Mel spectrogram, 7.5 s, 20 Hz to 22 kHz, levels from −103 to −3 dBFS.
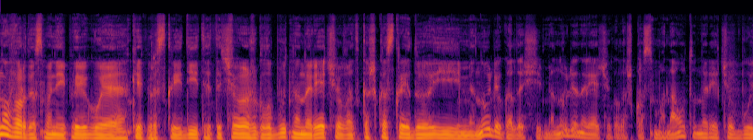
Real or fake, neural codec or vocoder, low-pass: real; none; 14.4 kHz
